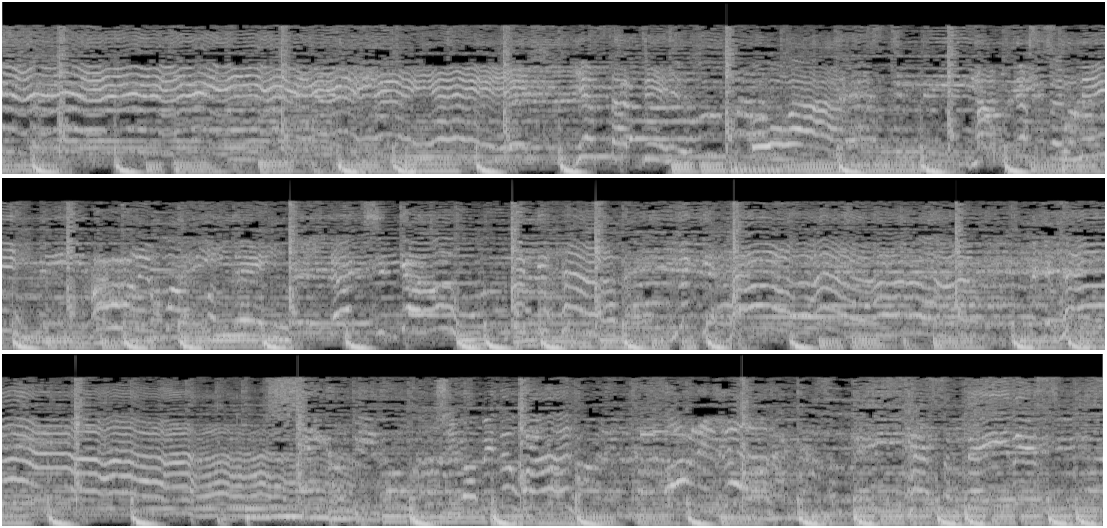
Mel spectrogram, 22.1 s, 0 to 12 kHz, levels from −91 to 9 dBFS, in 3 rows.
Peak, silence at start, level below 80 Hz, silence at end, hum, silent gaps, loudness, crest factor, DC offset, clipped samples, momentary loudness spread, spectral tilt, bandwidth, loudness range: 0 dBFS; 0 s; -22 dBFS; 0 s; none; none; -13 LUFS; 14 dB; under 0.1%; under 0.1%; 4 LU; -4 dB/octave; 7.8 kHz; 2 LU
